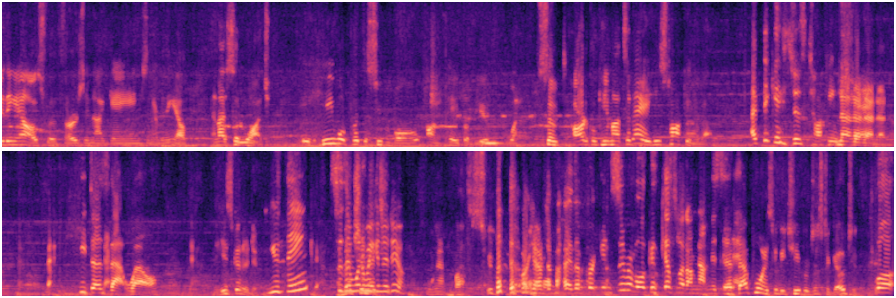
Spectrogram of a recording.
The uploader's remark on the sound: Live from The Hollow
